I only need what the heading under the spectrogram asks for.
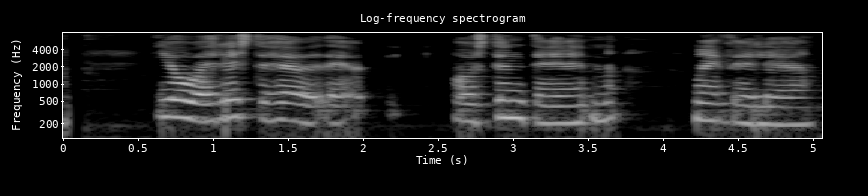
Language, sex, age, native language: Icelandic, female, 12, Icelandic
